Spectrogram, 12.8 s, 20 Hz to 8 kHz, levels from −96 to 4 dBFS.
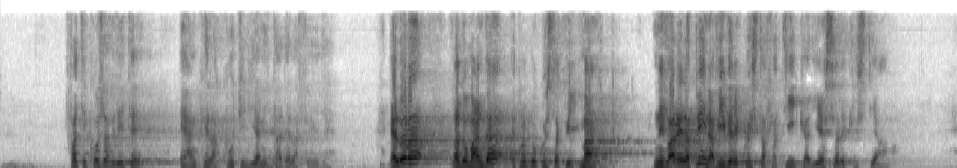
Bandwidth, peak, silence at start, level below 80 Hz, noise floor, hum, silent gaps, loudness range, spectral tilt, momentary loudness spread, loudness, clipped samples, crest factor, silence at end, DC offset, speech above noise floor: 7.6 kHz; 0 dBFS; 0.95 s; -48 dBFS; -53 dBFS; none; none; 12 LU; -5.5 dB/octave; 18 LU; -14 LUFS; under 0.1%; 16 dB; 0.95 s; under 0.1%; 39 dB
